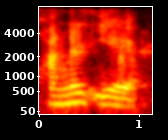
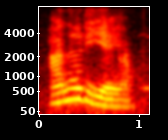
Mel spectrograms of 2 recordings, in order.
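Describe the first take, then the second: First: The consonant sounds like an L. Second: The consonant sounds like an R. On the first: The speaker calls it wrong. "nosotros no decimos" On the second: The speaker calls it right. "ya no se va a leer como una L, sino como una R"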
